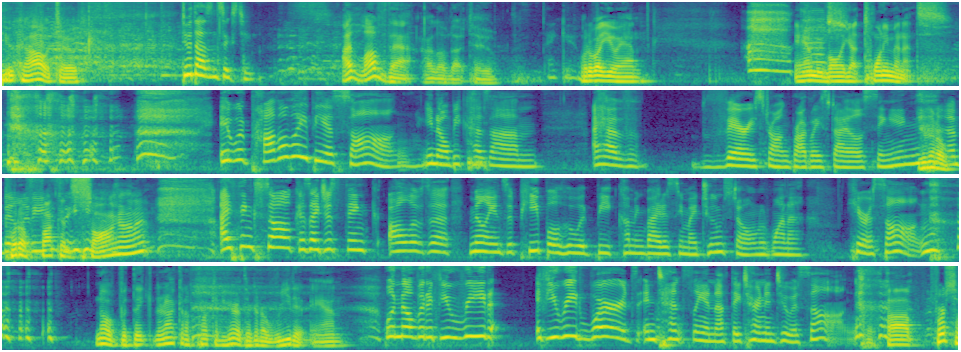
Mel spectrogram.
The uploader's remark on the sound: Recorded LIVE at the Upright Citizens Brigade Theatre in Los Angeles.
